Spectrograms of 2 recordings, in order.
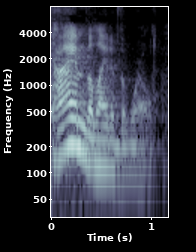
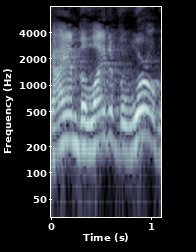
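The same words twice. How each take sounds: First: Said in the usual way. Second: Higher and louder, a proclaimed call; crying out. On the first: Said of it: "and he's like". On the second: Retold or imitated. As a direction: call it out to the crowd. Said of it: "he's, like, crying out to people".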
